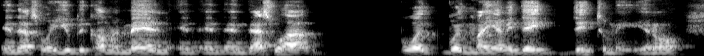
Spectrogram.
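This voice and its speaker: This speaker talks in a Spanish accent at a moderate pace. The intonation stays fairly even. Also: man. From Dominican Republic. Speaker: former baseball player. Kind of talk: casual chat. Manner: halting, many repetitions.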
